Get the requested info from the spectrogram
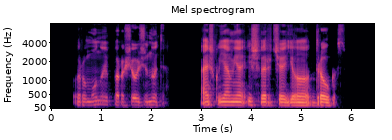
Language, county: Lithuanian, Vilnius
